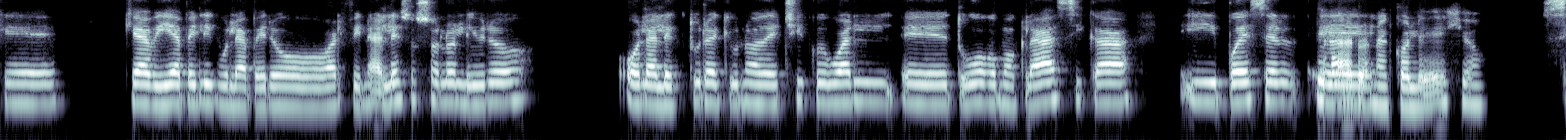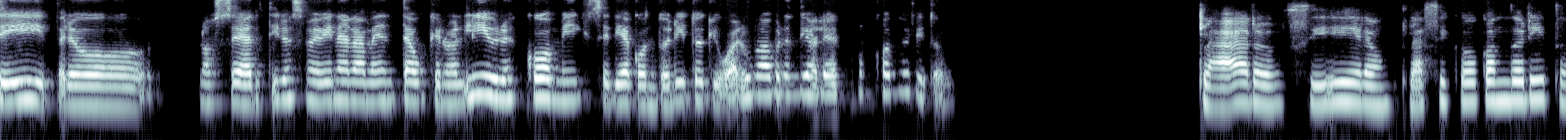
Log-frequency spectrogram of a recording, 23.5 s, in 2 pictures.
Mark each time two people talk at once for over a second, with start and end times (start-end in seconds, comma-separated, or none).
none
